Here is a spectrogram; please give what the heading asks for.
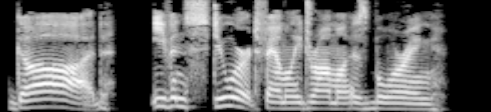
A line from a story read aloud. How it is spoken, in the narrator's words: Clancy said sullenly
